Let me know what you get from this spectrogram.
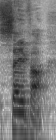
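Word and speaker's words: Sewa: anyway word number four is called savor but look it's spelt with a W and anyway so that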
